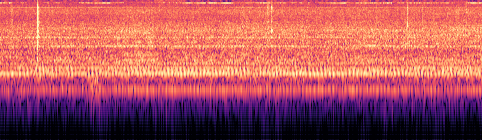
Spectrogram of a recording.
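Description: Rally car's engine heard from inside the cabin, running flat out at a steady pitch on a gravel road, with tyre and gravel noise underneath.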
